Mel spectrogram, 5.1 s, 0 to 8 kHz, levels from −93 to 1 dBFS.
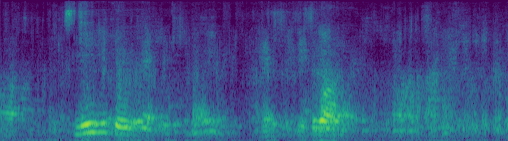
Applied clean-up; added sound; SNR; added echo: neural separator model SepFormer DNS4.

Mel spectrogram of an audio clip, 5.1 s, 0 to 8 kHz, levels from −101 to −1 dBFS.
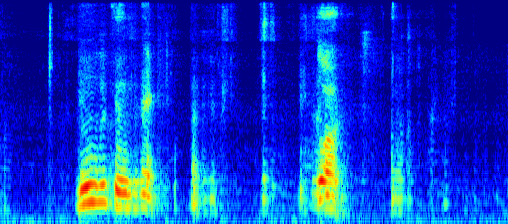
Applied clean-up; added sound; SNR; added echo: neural mask model DeepFilterNet 3.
